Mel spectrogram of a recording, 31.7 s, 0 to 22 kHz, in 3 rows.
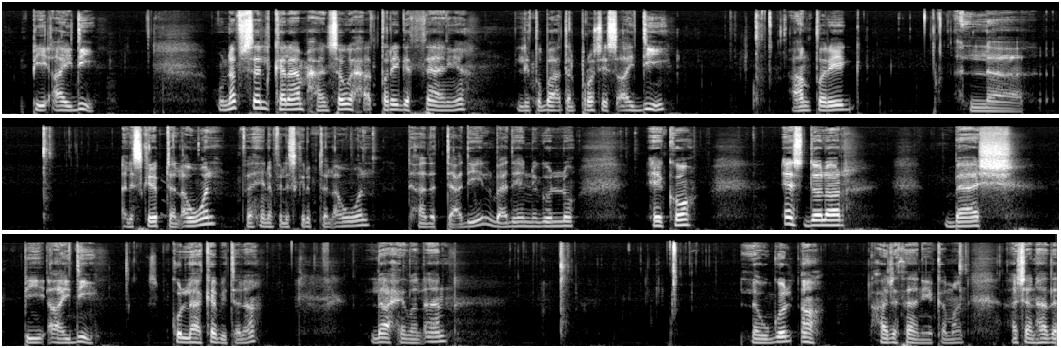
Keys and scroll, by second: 4.0 Escape, 4.3 shift+;, 7.5 Return, 8.9 Up, 9.3 Down, 10.1 Up, 10.4 Up, 11.0 Return, 11.7 Down, 12.0 Down, 13.0-14.6 typing, 14.8 Up, 16.0-18.0 typing, 19.6-25.8 typing, 26.7 Return, 30.7 Return, 31.4 Down.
